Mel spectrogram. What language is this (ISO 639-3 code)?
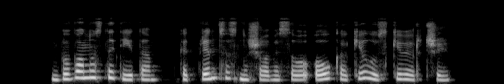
lit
